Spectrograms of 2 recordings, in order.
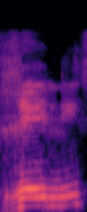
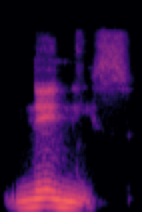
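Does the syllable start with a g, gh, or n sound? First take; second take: gh; n. First: The syllable starts with a throaty gh sound. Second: The syllable starts with an n sound. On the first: "not a Gha" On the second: "not a N sound"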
